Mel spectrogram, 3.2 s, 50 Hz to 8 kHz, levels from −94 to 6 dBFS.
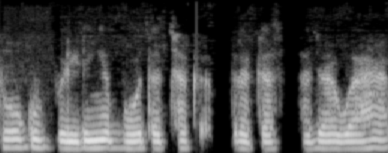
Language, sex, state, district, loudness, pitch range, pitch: Hindi, male, Bihar, Jahanabad, -13 LUFS, 140-150 Hz, 145 Hz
